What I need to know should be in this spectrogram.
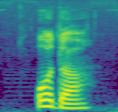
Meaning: there (to that place), thither
- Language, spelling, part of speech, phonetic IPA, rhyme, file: Hungarian, oda, adverb, [ˈodɒ], -dɒ, Hu-oda.ogg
